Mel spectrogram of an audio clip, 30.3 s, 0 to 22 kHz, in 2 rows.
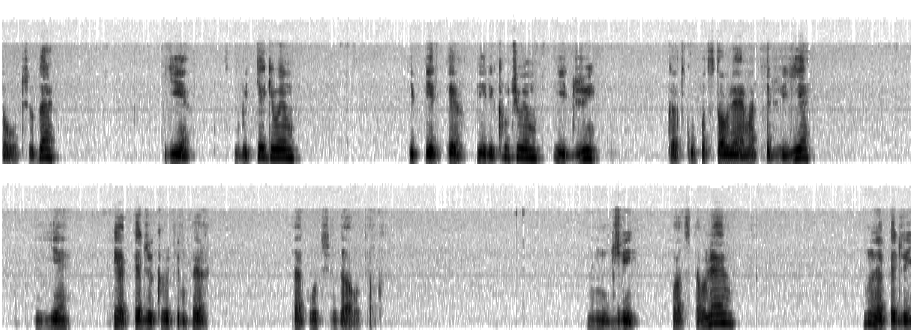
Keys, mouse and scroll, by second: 2.9 e, 7.1 r, 10.3 g, 13.3 r, 15.4 e, 18.3 r, 25.0 g, 30.0 e.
